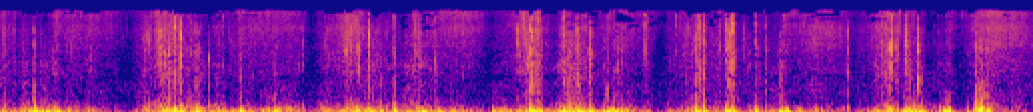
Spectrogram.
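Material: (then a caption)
Polyethylene foam. A pink polyethylene foam packing bag, folded into a strip and held in both hands, is scratched and tapped with long nails. The result is a dry, uneven run of soft, low-heavy thumps mixed with bright crinkling, tearing-like scratches that stop quickly without ringing.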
